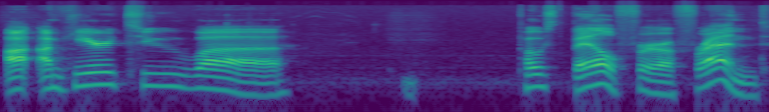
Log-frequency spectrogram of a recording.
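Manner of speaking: slow hesitant. Acted. Nervously speaking to the guard.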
